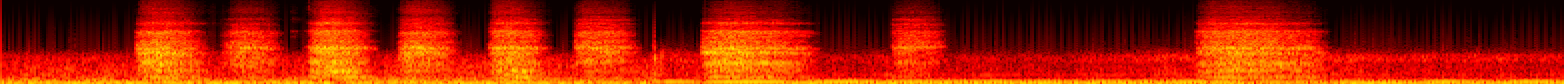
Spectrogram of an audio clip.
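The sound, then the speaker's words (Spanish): Sharp intakes of breath, first a quick run of short gasping breaths, then a few longer, deeper ones, with a low steady hum underneath. “Vemos cómo coges aire.”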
